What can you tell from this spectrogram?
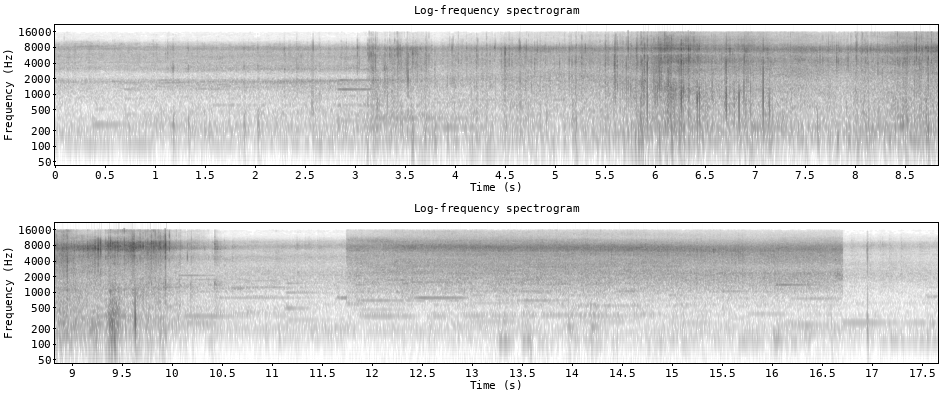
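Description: N scale model train running across a truss bridge: a crackling, rushing noise from the rolling wheels and motor. It swells to its loudest between about six and ten seconds in and then drops away. A steadier hiss returns a couple of seconds later and stops abruptly near the end, all under soft background music with scattered held notes.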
